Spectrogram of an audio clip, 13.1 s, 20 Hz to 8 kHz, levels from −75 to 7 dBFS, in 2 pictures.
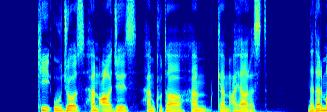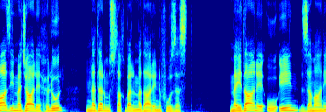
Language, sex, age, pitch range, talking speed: Turkish, male, 20-39, 110-155 Hz, 105 wpm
